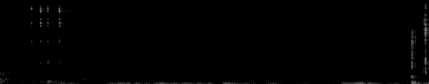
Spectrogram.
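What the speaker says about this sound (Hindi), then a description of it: "दोबारा डबल क्लिक कर लें" Mouse clicks in Adobe Illustrator: a quick cluster of sharp double clicks near the start and another at the end, with soft low handling noise between them in an otherwise quiet room.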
